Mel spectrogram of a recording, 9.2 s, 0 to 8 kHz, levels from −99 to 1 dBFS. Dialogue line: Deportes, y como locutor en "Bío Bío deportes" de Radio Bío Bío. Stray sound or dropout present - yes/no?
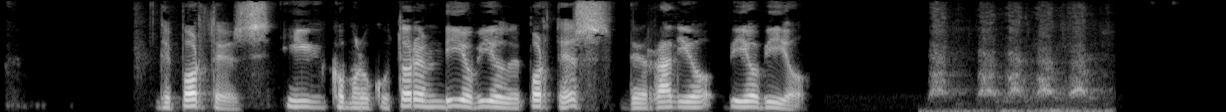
yes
